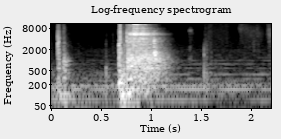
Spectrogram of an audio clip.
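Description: Background score with a low steady drone, broken by one sudden loud thunk about 0.7 seconds in that fades within half a second.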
